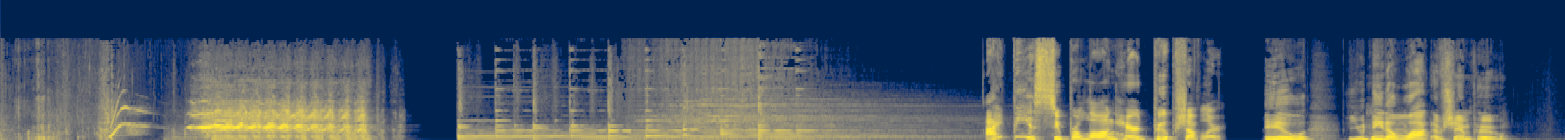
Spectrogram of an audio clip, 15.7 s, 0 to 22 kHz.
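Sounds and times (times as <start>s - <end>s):
horse whinnying: 1.0s - 4.1s
speech: 10.5s - 15.2s.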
